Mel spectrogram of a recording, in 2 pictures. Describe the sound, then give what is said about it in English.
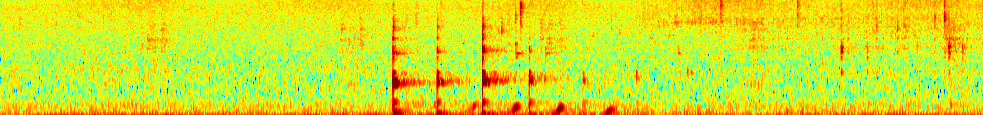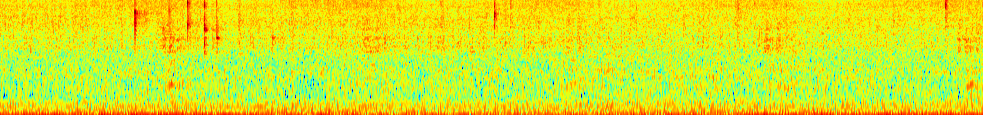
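Beer glugs and splashes briefly into a glass as it is poured, a few gurgling pulses followed by a soft fizzing hiss over steady low hum. “Might as well just pour the whole beer at this I'm point. Pouring it.”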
